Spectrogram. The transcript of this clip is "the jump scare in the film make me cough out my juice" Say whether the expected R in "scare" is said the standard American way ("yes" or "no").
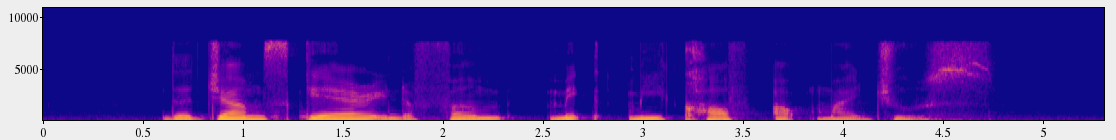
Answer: yes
